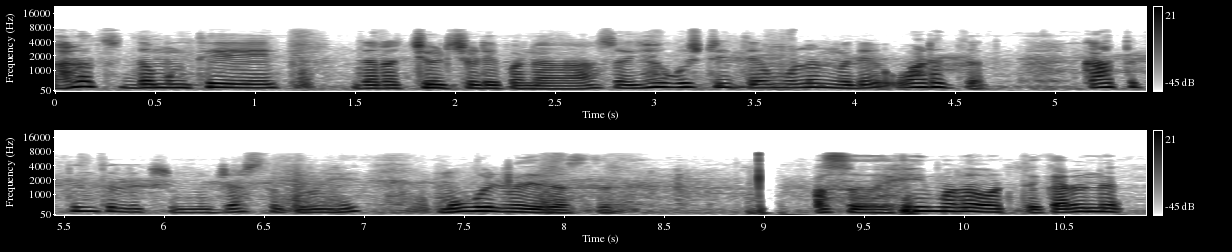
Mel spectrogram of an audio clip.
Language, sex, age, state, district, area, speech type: Marathi, male, 18-30, Maharashtra, Ahmednagar, rural, spontaneous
